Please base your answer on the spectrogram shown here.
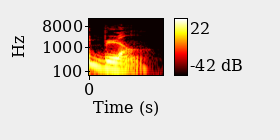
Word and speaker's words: blanc: Un thé vert, un thé blanc, final C not pronounced.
